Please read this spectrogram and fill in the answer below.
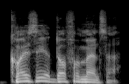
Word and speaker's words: Kwesi Adofo-Mensah: Pronounce his name for me. Kwesi Adofo-Mensah. Kwesi Adofo-Mensah.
